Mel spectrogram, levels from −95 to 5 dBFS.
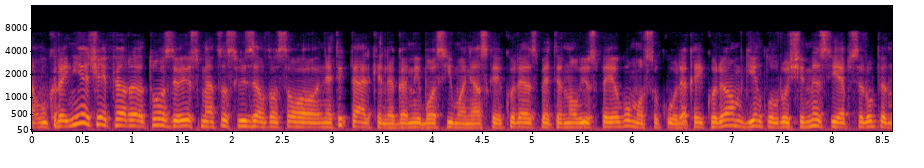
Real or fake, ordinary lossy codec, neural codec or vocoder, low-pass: fake; AAC, 64 kbps; codec, 16 kHz, 4.8 kbps, FACodec; 7.2 kHz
